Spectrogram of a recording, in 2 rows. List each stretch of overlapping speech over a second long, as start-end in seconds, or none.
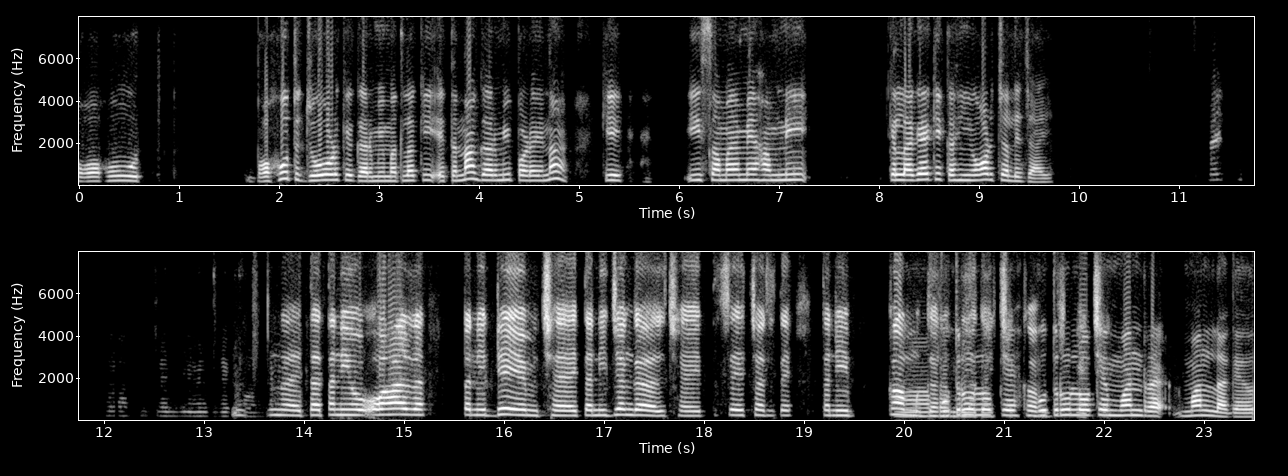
19.9-22.1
